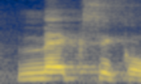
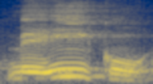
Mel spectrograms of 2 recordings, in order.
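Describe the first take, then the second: First: It is said with an English pronunciation. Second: It is said with a Spanish pronunciation.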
